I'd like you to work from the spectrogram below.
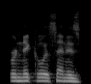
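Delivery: usual speaking voice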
